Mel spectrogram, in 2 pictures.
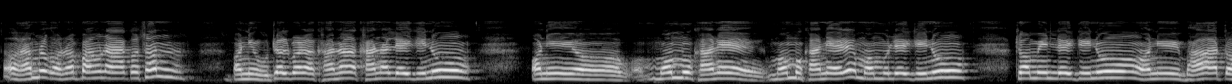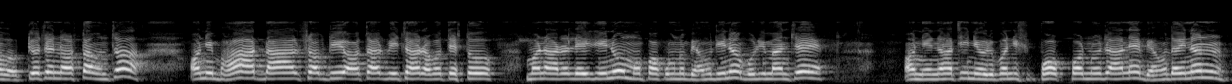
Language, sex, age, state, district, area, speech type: Nepali, female, 60+, West Bengal, Jalpaiguri, rural, spontaneous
